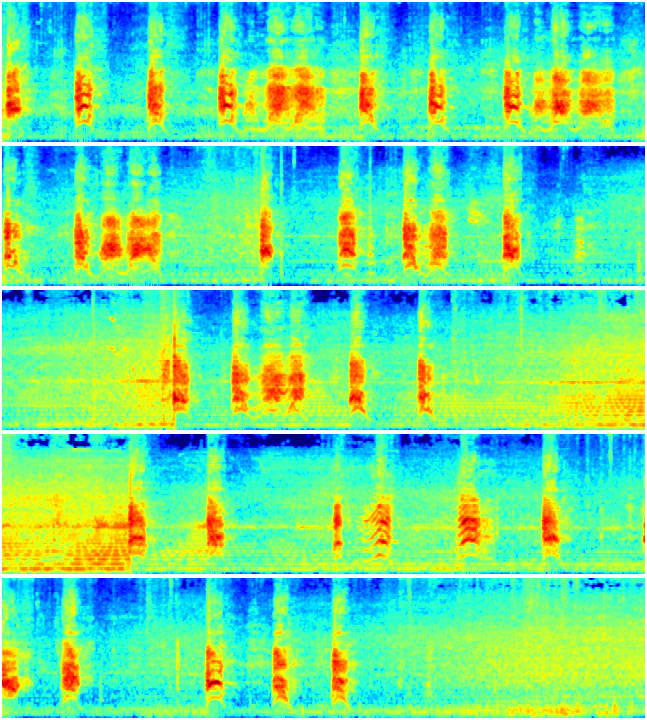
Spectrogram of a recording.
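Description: Rottweiler barking repeatedly at a protection-training helper: short full barks in runs of about one or two a second, with brief pauses between runs. Midway a steady low drone builds up beneath the barking and cuts off suddenly about two-thirds of the way through.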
